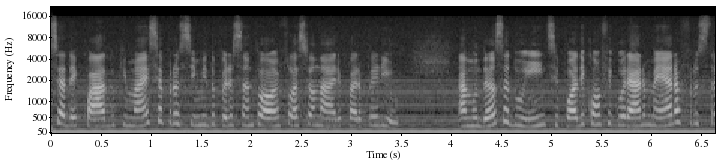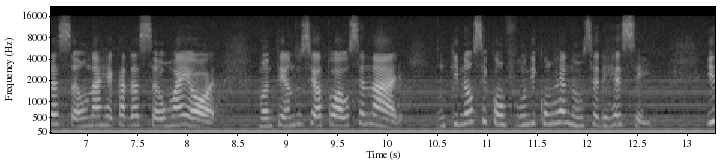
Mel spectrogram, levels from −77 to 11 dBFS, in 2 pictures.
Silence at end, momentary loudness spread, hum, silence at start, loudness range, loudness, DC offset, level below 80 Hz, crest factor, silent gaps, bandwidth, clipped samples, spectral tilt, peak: 0 s; 11 LU; 60 Hz at -30 dBFS; 0 s; 3 LU; -18 LUFS; under 0.1%; -28 dBFS; 20 dB; none; 16 kHz; under 0.1%; -2.5 dB/octave; 0 dBFS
